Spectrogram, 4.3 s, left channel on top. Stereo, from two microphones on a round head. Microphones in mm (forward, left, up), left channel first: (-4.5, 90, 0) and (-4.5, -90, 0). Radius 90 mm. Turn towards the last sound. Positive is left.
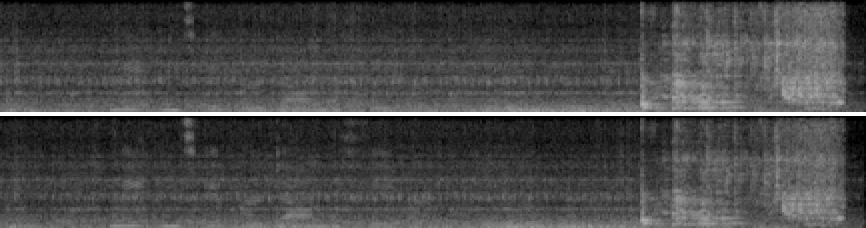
turn(degrees=20)  # may be behind; listen again after turning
